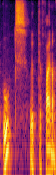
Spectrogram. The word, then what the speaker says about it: août: Août. So you sort of sound like an owl a little bit when you're saying it, so it's août. You can also pronounce it, you'll also hear the pronunciation août with the final T, août.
